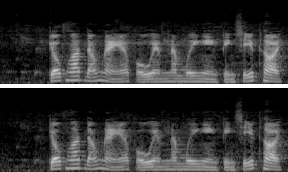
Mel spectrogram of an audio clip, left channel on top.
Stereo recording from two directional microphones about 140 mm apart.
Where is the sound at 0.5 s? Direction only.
5° right (ahead or behind).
